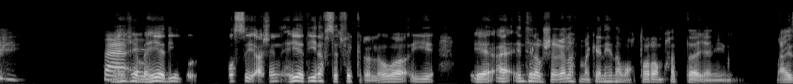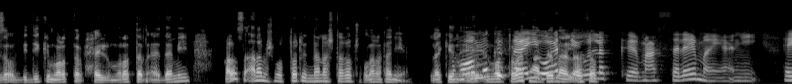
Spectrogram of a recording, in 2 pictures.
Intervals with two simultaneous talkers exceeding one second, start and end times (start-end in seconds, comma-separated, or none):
12.5-13.9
